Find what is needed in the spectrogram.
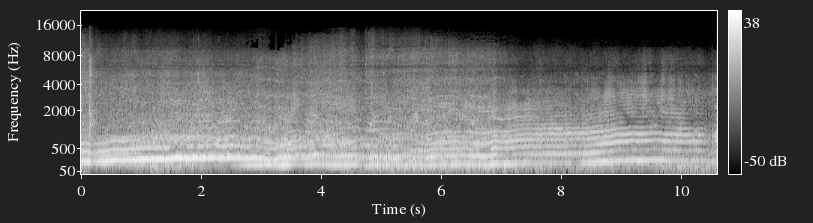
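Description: Several autograss race cars' engines running hard together, their pitches rising and falling as the drivers rev through the bends of the dirt track.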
